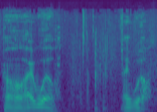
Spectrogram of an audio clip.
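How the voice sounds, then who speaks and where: Terse young soldier, slow-paced. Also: male voice, sits low, fairly even intonation, darkish tone. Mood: grim, subdued. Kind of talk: video game cutscene acting.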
